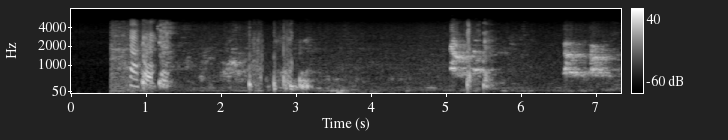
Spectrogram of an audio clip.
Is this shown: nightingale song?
no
